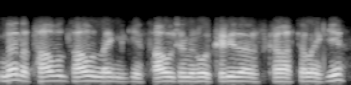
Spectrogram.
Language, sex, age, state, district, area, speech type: Kashmiri, male, 30-45, Jammu and Kashmir, Bandipora, rural, conversation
